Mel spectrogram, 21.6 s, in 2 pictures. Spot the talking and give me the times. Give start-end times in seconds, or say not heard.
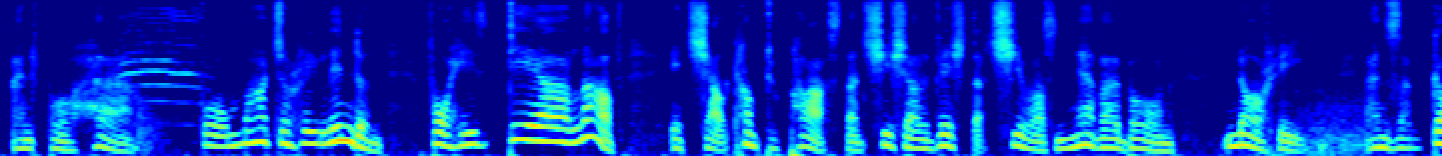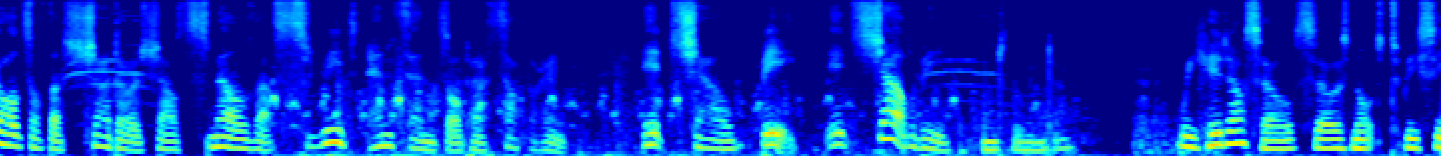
0.1-18.9, 19.6-21.5.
